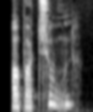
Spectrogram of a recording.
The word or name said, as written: opportun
